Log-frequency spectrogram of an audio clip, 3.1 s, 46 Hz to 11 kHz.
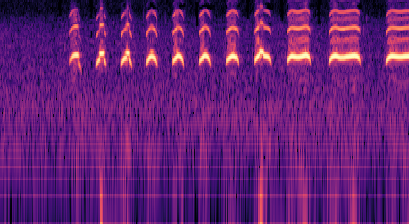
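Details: A juvenile osprey on a Chesapeake nest, 21 August 2019, repeats a dozen high, thin screeches, first clipped and quick, then drawn out into longer piercing whistles.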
